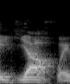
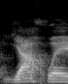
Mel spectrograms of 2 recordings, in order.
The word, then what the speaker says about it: Yahweh: this is my name we would say Yahweh we don't know exactly how to pronounce it um in Hebrew they write without vowels and then eventually later on they had a system where they would you know sort of put these dots to indicate where the vowels word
